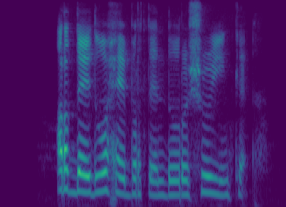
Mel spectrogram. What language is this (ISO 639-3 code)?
som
